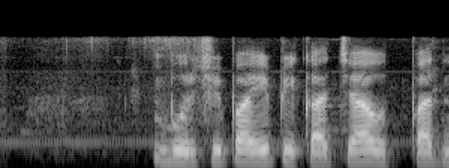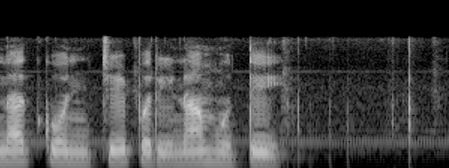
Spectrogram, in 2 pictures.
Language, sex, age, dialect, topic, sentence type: Marathi, female, 36-40, Varhadi, agriculture, question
